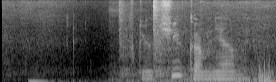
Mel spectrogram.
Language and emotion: Russian, sad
